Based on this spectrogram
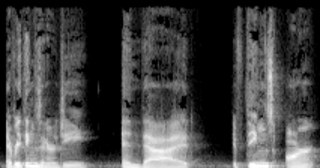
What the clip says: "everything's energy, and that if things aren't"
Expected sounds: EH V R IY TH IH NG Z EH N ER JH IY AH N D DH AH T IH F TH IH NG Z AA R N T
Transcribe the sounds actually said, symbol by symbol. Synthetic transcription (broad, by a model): EH V R IY TH IH NG Z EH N ER JH IY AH N DH AH T IH F TH IH NG Z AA R N T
